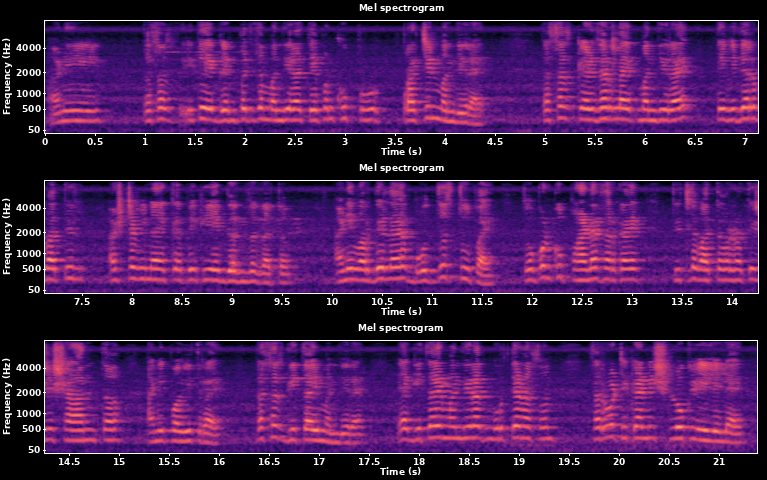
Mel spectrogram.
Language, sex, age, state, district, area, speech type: Marathi, female, 60+, Maharashtra, Wardha, urban, spontaneous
